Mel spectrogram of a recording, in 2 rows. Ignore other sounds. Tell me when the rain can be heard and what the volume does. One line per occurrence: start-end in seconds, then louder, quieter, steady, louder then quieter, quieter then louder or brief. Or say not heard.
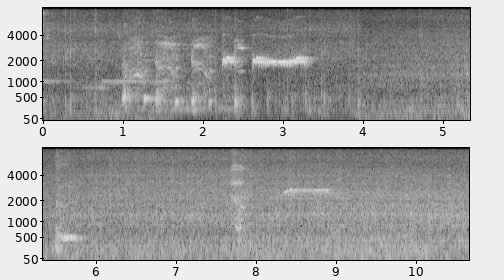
0.0-10.6 louder.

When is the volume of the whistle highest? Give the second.
3 s.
